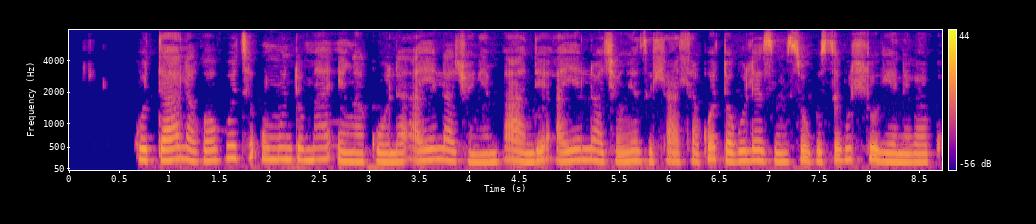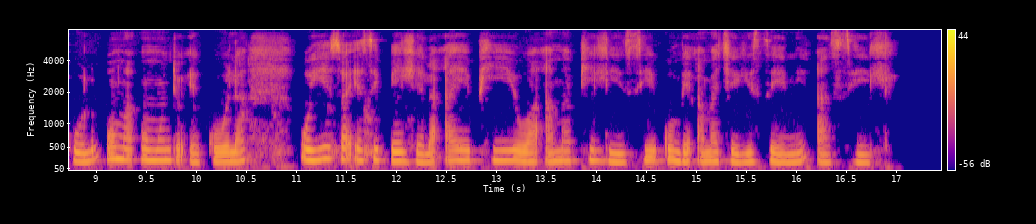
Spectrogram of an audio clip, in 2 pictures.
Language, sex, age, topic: North Ndebele, female, 18-24, health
